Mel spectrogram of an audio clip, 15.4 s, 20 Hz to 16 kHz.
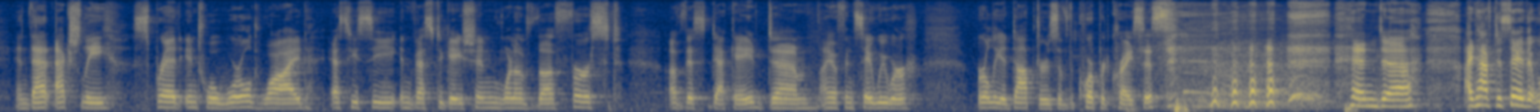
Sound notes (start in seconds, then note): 11.6 laugh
